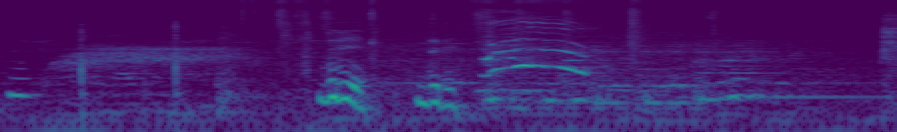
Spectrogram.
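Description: People's voices, with a short hiss near the start and one high squeal that rises and falls about two and a half seconds in.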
